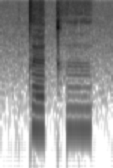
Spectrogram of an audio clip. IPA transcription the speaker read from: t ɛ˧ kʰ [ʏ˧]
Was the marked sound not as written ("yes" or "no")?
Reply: yes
